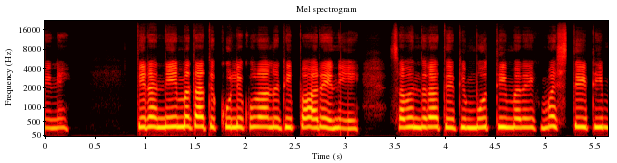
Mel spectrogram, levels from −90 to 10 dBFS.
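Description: At 2.96 to 3.03 s the speech dips abruptly by about 6 dB for 70 ms, likely one channel drops out before the mono sum.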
